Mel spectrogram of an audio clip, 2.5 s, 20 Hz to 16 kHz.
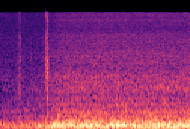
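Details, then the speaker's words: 2004 Ford Freestar, blower was very loud, after replacing the squirrel-cage fan; two faint clicks as blend doors settle, then a smooth airy whoosh swelling as fan speed rises with no rubbing or rattle: blower healthy after repair. "right now you're hearing all the blend doors move let them all settle in fan sounds pretty good so far we'll kick it up a little"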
